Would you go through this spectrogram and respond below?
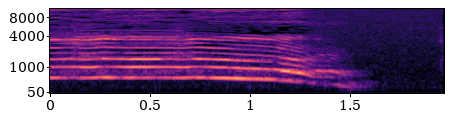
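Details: A male Shiba Inu that hates alarm clocks gives a drawn-out, wolf-like howl at an alarm clock, holding steady, then sliding down and fading.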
